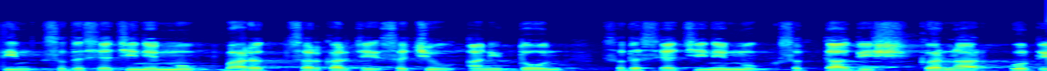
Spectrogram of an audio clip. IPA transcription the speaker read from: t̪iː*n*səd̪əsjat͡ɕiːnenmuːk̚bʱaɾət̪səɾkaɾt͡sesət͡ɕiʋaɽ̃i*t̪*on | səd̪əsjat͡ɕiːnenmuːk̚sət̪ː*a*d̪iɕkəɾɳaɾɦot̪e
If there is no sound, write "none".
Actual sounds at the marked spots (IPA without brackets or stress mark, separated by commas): n, d̪, a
